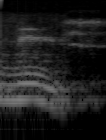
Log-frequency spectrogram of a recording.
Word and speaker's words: niche: ஸோ ஜென்ரலா வந்து நீஷ் அப்படின்னா இதை ப்ரொனவுன்ஸ் பண்றது நிச் கிடையாது. இட் is actually நீஷ்.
